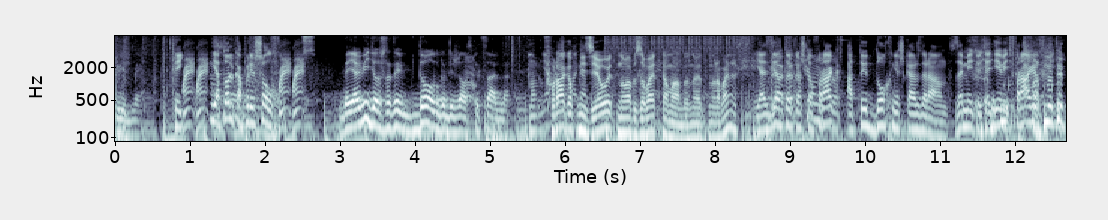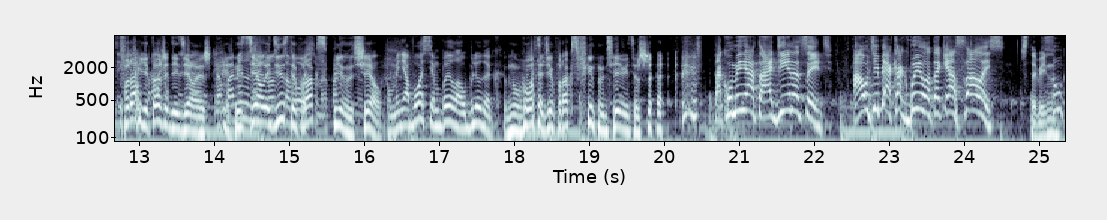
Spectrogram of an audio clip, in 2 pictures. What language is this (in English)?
Russian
